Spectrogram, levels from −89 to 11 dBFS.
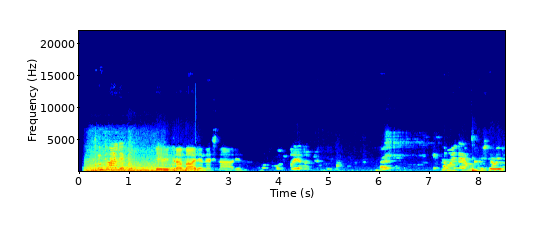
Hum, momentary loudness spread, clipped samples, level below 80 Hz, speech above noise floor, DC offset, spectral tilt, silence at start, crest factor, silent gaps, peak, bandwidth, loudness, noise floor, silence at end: none; 19 LU; under 0.1%; -50 dBFS; 40 dB; under 0.1%; -8 dB/octave; 0.1 s; 18 dB; none; -2 dBFS; 6.8 kHz; -17 LUFS; -57 dBFS; 0 s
